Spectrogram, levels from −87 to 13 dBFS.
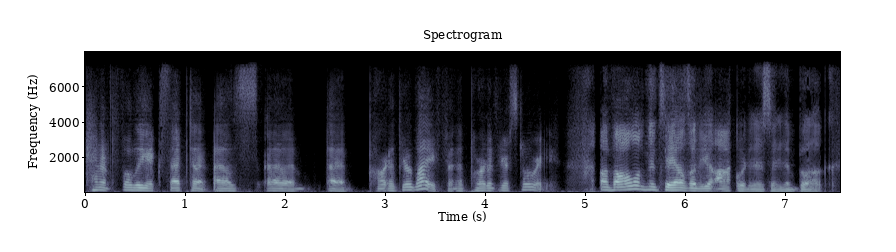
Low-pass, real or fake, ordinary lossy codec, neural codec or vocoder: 7.2 kHz; fake; AAC, 48 kbps; codec, 16 kHz, 1 kbps, FreqCodec, smaller model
